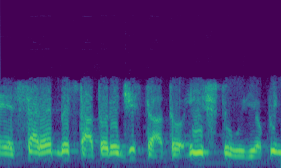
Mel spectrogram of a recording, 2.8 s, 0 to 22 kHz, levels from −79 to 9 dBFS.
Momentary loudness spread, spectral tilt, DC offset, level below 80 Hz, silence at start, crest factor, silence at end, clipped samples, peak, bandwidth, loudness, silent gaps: 4 LU; -7.5 dB/octave; under 0.1%; -62 dBFS; 0 s; 12 dB; 0 s; under 0.1%; -4 dBFS; 4 kHz; -15 LUFS; none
